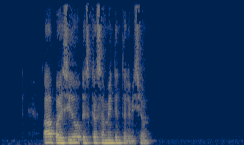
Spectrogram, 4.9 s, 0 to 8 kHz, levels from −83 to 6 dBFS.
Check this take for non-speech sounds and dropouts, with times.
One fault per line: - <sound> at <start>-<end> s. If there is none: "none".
none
